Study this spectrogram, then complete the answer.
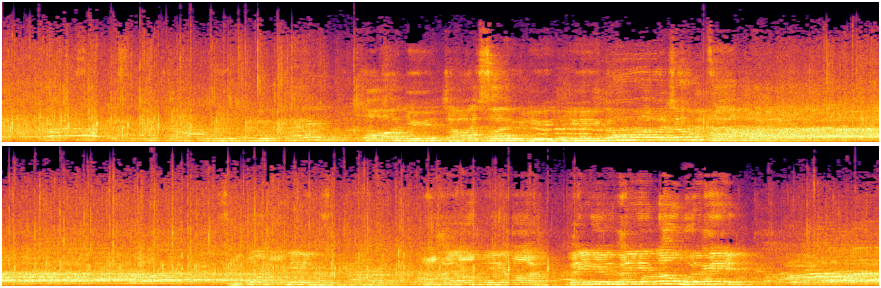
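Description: A teenage boy speaks with animation through a microphone and loudspeakers in a large echoing hall.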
